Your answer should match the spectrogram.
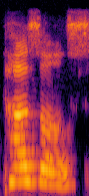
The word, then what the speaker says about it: puzzle: base you got it how many syllables puzzle two puzzle awesome which one stressed puzzle the first one again that one this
